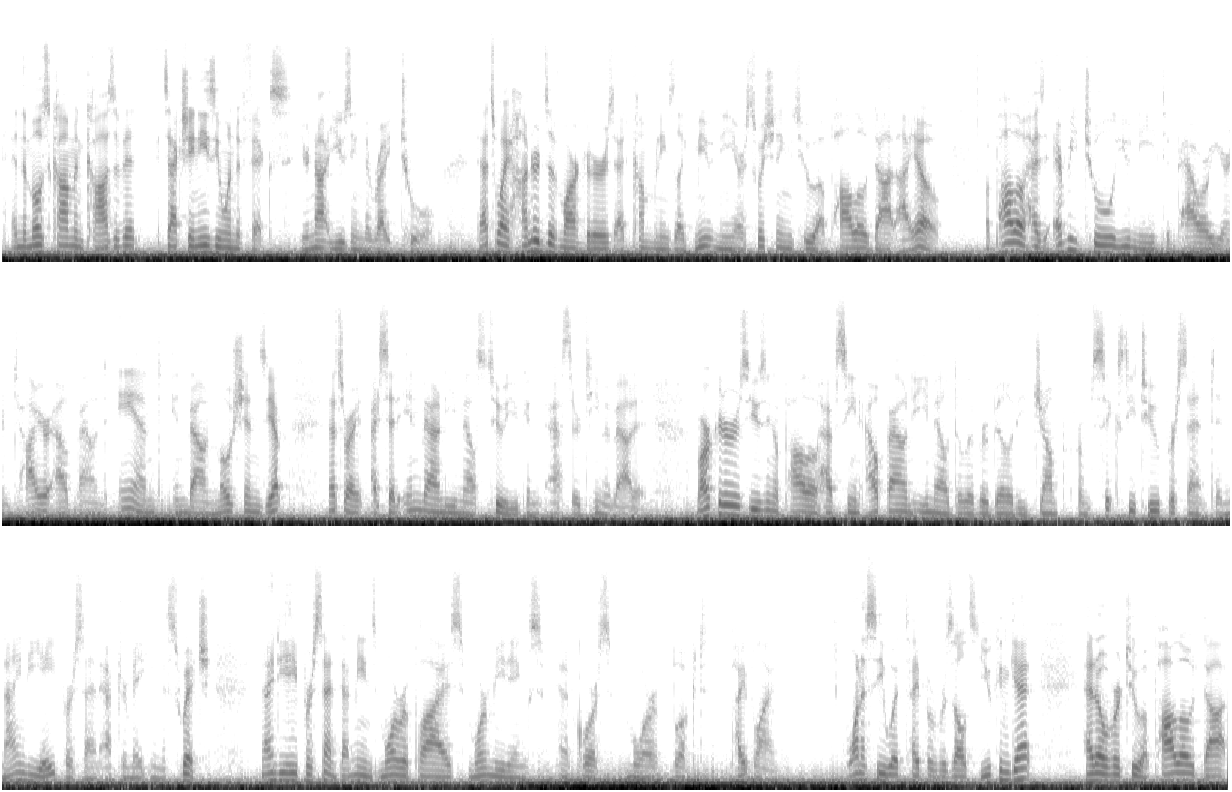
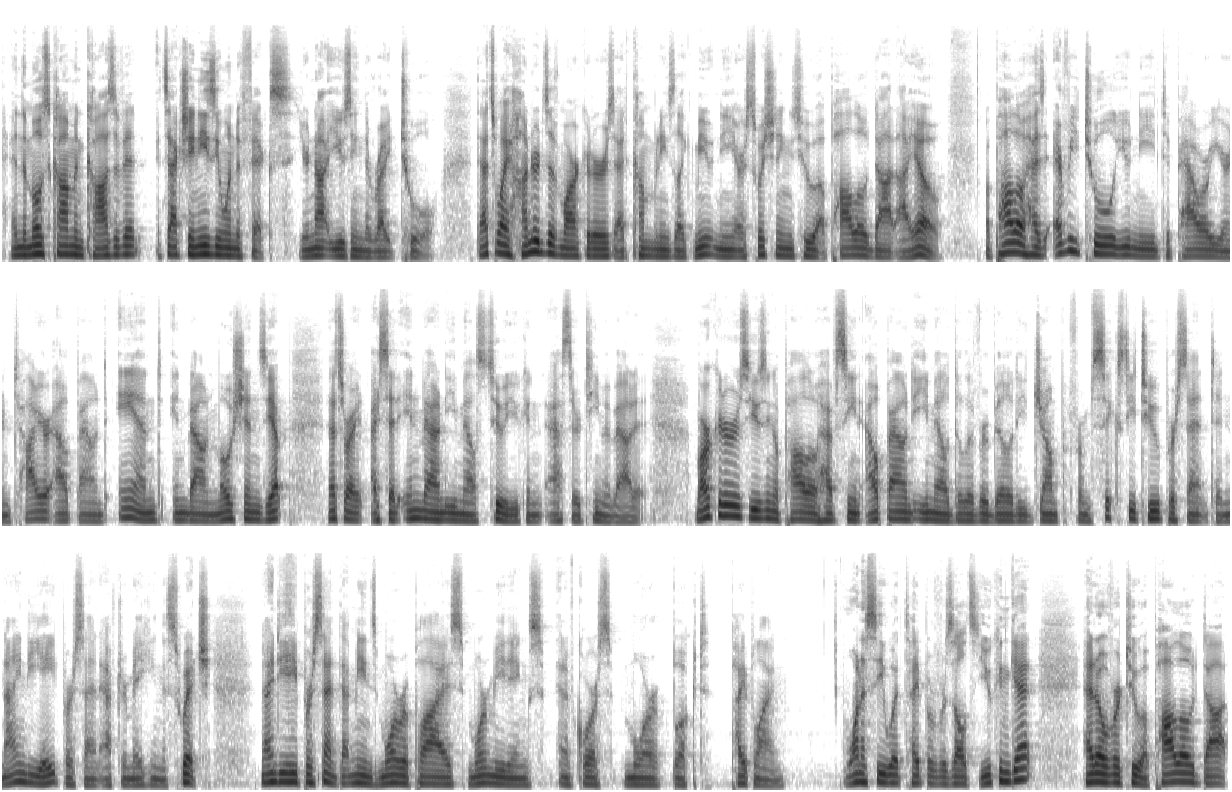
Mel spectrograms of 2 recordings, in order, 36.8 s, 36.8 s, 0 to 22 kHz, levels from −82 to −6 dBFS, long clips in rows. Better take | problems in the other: second | low rumble; loud; throughout; 1 dB below the speech

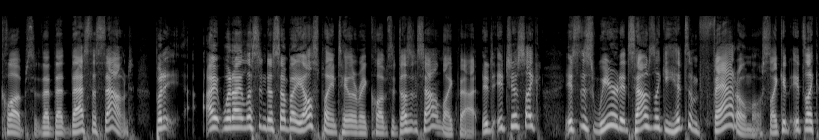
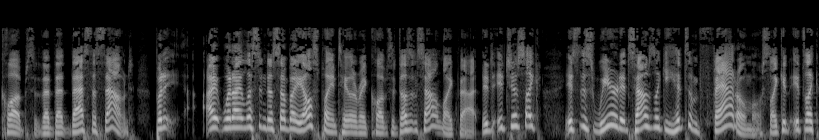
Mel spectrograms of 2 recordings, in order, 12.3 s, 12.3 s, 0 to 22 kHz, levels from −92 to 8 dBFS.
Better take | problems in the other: first | garbled, watery; slightly; nothing above 10.5 kHz

